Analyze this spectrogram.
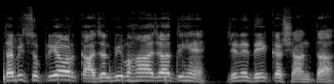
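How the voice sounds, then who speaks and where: A man's voice: a little high, animated, fairly quick, a bit bright. A man narrating a scripted cartoon story as its storyteller. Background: background music.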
